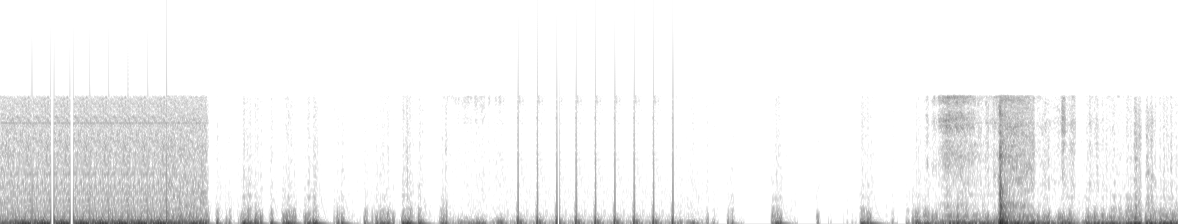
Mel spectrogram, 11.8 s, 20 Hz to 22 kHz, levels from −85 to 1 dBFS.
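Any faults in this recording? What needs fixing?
A fast, even stutter repeats the same 0.19 s of speech from 0.31 to 1.67 s and again from 5.18 to 6.73 s. It is a CD stuck on one turn, where the laser jumps back a track every revolution. Re-rip from a clean disc with error-correcting extraction to prevent it.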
